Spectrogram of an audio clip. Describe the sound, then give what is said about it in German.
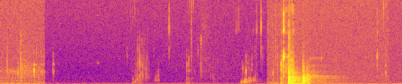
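A quick sip of tea, a short wet slurp and swallow that stands out after a mostly quiet stretch, with faint mouth noises scattered before it. “Moment, ich trinke schnell einen Tee.”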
